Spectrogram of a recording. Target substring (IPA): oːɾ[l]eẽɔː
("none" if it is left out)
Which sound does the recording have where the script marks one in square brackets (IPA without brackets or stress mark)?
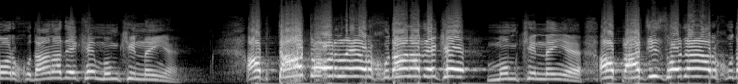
l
